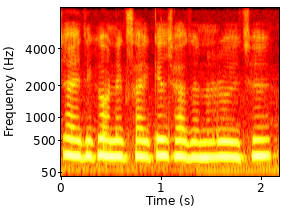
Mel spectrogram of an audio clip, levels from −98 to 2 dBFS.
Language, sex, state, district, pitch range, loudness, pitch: Bengali, female, West Bengal, Cooch Behar, 240-255 Hz, -12 LUFS, 245 Hz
